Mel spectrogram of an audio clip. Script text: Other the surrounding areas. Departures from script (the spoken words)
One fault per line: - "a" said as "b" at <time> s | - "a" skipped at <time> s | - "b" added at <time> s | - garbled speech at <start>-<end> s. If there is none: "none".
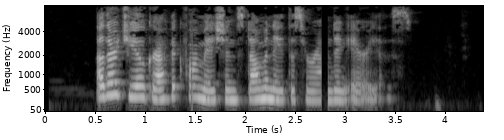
- "geographic formations dominate" added at 0.7 s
